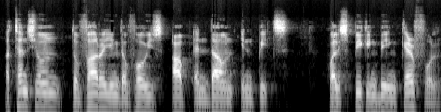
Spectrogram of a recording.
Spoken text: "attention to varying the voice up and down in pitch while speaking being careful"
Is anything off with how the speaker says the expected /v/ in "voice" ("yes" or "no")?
no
